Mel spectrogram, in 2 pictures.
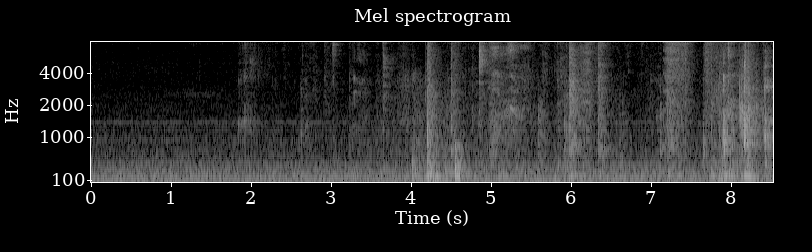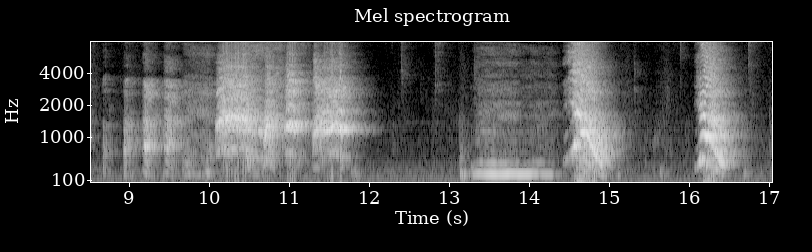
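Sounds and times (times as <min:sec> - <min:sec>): chewing and crunching churro: 0:01.8 - 0:03.9.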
